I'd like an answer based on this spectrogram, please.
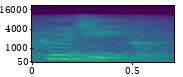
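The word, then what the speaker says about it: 九時: Kuji. Remember that special pronunciation, Kuji.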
